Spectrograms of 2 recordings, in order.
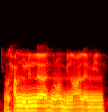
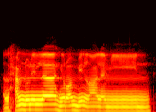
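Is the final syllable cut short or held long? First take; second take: cut short; held long. First: The final syllable is cut short and rushed on. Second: The final syllable is held long before stopping. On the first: The speaker calls it wrong. "Jangan kita tergesa-gesa sampai kita melanggar harakat. ... Itu salah" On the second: The speaker calls it right. "mestilah sekurang-kurangnya dua harakat di di akhir"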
